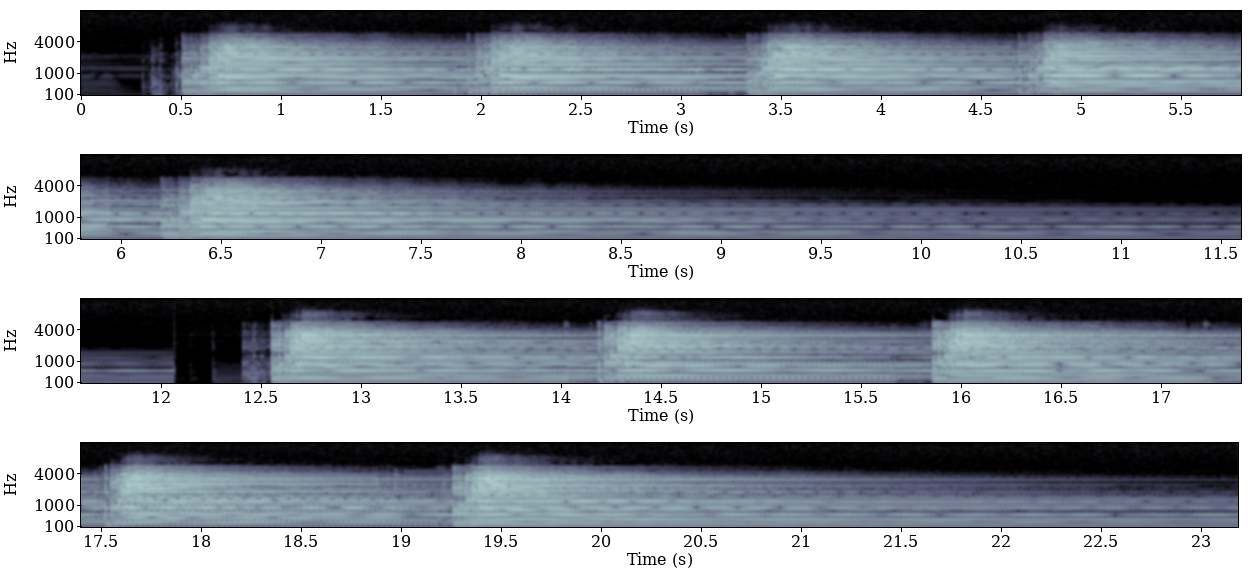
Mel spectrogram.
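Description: Distorted electric guitar on a Les Paul Tribute's bridge pickup strums chords in two groups of five, each ringing with sustain, a brief pause between groups, loud and close with no talking.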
